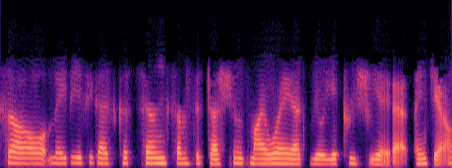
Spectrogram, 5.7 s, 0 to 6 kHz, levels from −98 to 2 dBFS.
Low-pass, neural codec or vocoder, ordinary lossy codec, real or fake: 5.4 kHz; codec, 24 kHz, 0.9 kbps, WavTokenizer, large speech release; MP3, 32 kbps; fake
